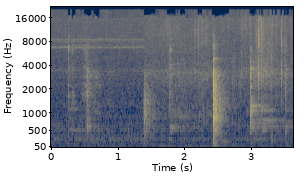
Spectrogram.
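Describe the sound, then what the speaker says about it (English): Baby eggplants sizzle softly in a pan, with a handful of sharp scraping stirs at irregular intervals, close and fairly quiet. "Keep stirring occasionally these eggplants till they are tender."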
